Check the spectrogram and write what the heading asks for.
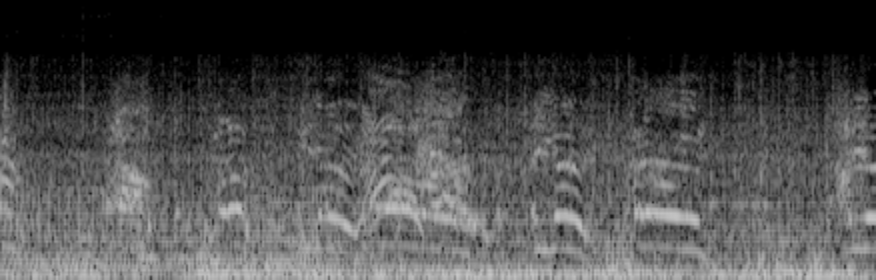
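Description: Men yelling and whooping again and again to drive on racing bulls pulling a wooden cart, short rising-and-falling cries coming several times a second. Under them runs a steady low rumble of the moving cart and chase.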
